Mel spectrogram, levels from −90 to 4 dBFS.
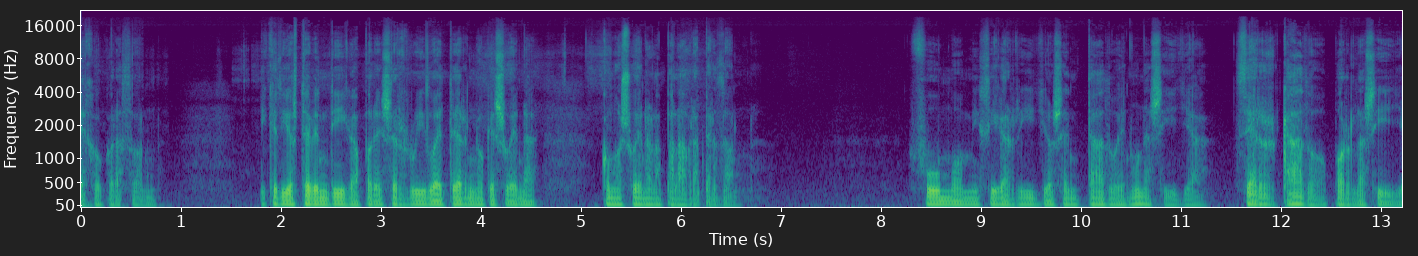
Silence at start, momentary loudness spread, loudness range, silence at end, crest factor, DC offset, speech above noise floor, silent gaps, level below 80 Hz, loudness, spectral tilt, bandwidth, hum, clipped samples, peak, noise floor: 0 s; 15 LU; 7 LU; 0 s; 24 dB; under 0.1%; 38 dB; none; -32 dBFS; -25 LUFS; -5.5 dB/octave; 17.5 kHz; none; under 0.1%; 0 dBFS; -62 dBFS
